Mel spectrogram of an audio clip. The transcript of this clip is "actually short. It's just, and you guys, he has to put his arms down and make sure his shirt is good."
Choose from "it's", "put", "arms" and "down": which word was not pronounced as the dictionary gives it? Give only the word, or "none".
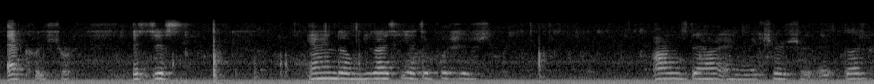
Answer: none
